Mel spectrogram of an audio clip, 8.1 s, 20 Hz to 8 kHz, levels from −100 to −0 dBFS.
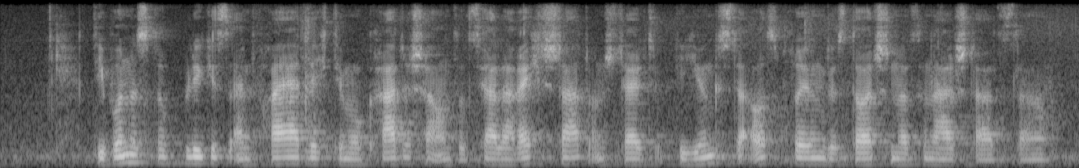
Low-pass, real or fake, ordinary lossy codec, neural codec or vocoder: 7.2 kHz; real; none; none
